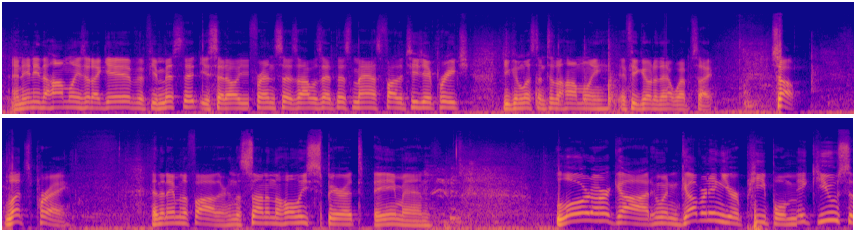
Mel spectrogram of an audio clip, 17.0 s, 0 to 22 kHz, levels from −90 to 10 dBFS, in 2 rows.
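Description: Short concealed packet loss at 2.41, 5.32, 6.61, 14.46, 15.62 and 16.42 s: 20 to 40 ms gaps arrived too late, and the decoder bridged each by extending the preceding sound, leaving brief smears or wobbles.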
